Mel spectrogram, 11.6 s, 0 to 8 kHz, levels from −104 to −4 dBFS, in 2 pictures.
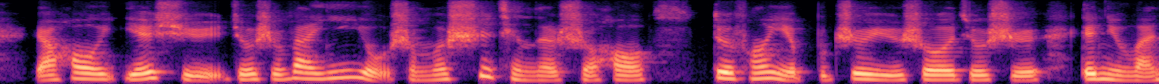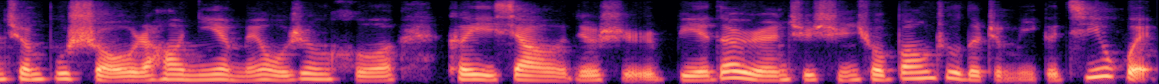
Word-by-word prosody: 然 165 - 0
后 200 -1 +4
也 185 +3 +3
许 165 -10 -2
就 180 -2 +1
是 185 -1 -2
万 200 0 +2
一 245 +3 -2
有 - - +1
什 165 - -7
么 170 +4 -3
事 295 - 0
情 175 - -6
的 150 -1 -2
时 155 - -5
候， 160 +2 -2 0.3
对 220 - +8
方 210 +1 +1
也 150 - +2
不 150 +1 -11
至 185 +3 +4
于 165 -1 +1
说 170 -1 +4
就 165 0 -1
是 150 -2 -2 0.2
跟 190 0 +7
你 180 - +1
完 150 +2 -2
全 185 -1 0
不 195 +1 -1
熟 140 -7 +2
儿， - - +3
然 155 +2 0
后 180 - +1
你 170 -1 -3
也 180 - +1
没 150 -1 -7
有 165 -4 0
任 185 +2 -2
何 145 -5 -4 0.2
可 180 - +2
以 175 -2 +4
向 155 -5 0
就 80 - -3
是 90 - -7
别 150 -1 +1
的 230 +7 +3
人 160 -4 +2
去 170 -2 -4
寻 155 -1 -8
求 170 0 +1
帮 210 +6 0
助 230 -2 0
的 160 - -1
这 - - -9
么 - - -14
一 - - -11
个 - - -7
机 260 +2 -1
会。 - - +2
175 Hz, 310 characters per minute, -21 LUFS, 155-195 Hz, 0.3 s, 对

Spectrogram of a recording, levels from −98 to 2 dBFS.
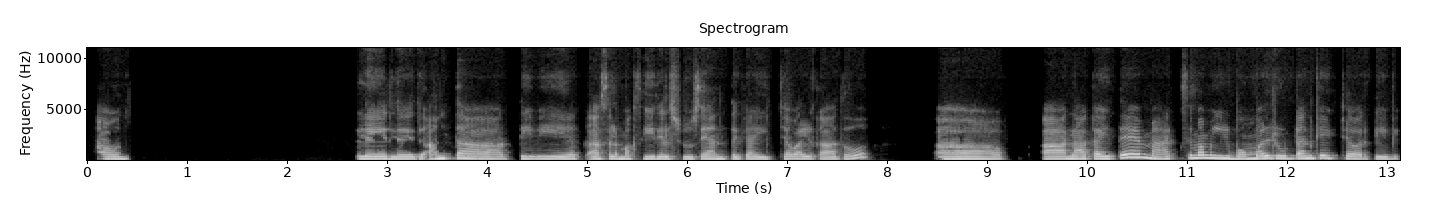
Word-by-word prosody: అవును. 190 -3 -1 2.3
లేదు. 205 -1 +3
లేదు. 185 0 0
అంతా 220 +3 +3 0.6
టీవీ 205 -1 -1 0.3
క్ - - -36
అసలు 195 0 -2
మాకు 190 0 -4
సీరియల్స్ 195 0 0
చూసేంతగా 185 -1 -2
ఇచ్చేవాళ్ళు 200 +2 -3
కాదు. 180 +3 -3 0.9
ఆహ్, 190 0 +1 0.5
ఆహ్, 200 0 +1
నాకైతే 210 +5 +2 0.3
మాక్సిమం 220 +6 +1
ఈ - - +4 0.2
బొమ్మలు 210 +4 +3
చూడ్డానికే 235 +1 +2
ఇచ్చేవారు 210 -5 -3
టీవీ. 190 -1 -3
200 Hz, 95 wpm, -22 LUFS, 190-215 Hz, 2.3 s, ఈ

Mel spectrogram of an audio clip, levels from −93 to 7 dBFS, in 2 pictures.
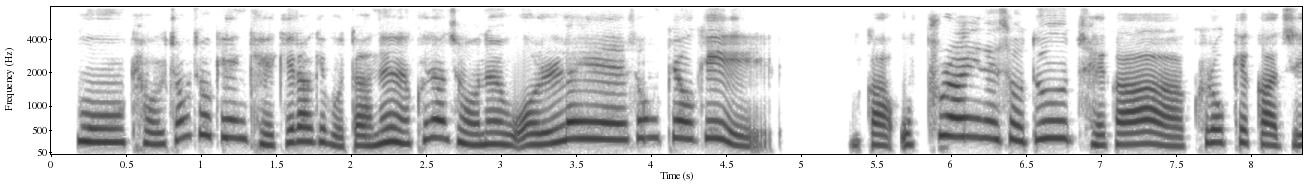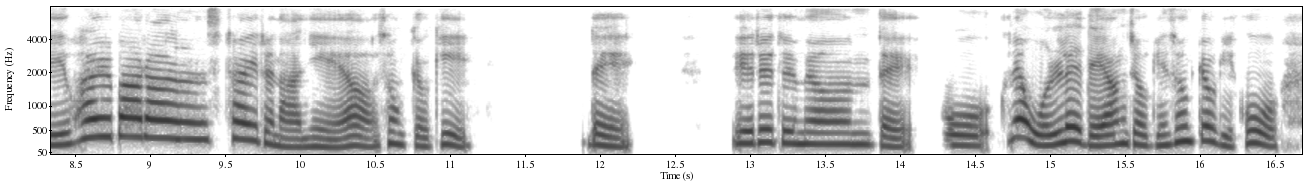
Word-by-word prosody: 뭐 270 -2 +2
결정적인 350 - -2
계기라기보다는 240 - 0
그냥 345 +5 0
저는 230 -5 0
원래 320 +11 +3
성격이 345 - -1 0.6
그러니까 210 -3 -2
오프라인에서도 345 - +1
제가 220 -2 +2
그렇게까지 220 -6 -1
활발한 360 - +4
스타일은 310 - -1
아니에요 175 +2 -2
성격이. 205 -3 -4 0.7
네. 200 -6 -2 0.7
예를 245 +2 +1
들면 230 -2 -1
네 180 -3 -2 0.2
뭐 200 -1 -2
그냥 350 -2 +2
원래 230 +7 +4
내향적인 205 0 0
성격이고 255 - -1
245 Hz, 260 characters per minute, -22 LUFS, 210-330 Hz, 0.7 s, 활발한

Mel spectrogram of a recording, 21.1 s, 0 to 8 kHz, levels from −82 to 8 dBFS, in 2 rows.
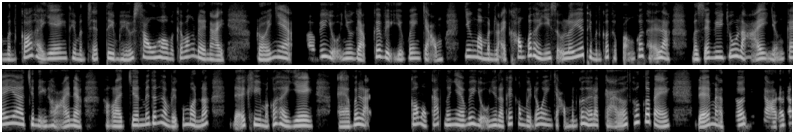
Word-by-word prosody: mình 190 -1 -4
có 270 - +1
thời 290 - 0
gian 220 +1 +1
thì 225 0 -2
mình 185 -2 -3
sẽ 195 - -2
tìm 215 -4 +2
hiểu 190 +1 -1
sâu 245 0 +1
hơn 240 -4 +3
về 200 - -6
cái 235 - -3
vấn 285 +2 -2
đề 220 -5 +3
này. 190 -3 0 0.4
Rồi 185 -2 +1
á - - +2
nha, 250 -1 +1 0.2
ơ, 205 - -5
ví 300 +1 +2
dụ 245 - +1
như 225 +1 -1
gặp 195 -4 +2
cái 290 +1 +3
việc 235 -6 +1
gì 190 - 0
quan 225 +1 0
trọng 195 -3 -3 0.3
nhưng 290 -1 -1
mà 250 - +4
mình 200 -3 0
lại - - -1
không 265 -1 +1
có 335 - +3
thời 250 -10 +3
gian 220 - +1
xử 230 - -3
lý 240 +6 +3
á, 345 - +4
thì 265 - 0
mình 185 -2 -5
có 265 - -2
thực - - -9
vẫn 210 - -4
có 310 +7 0
thể - - -4
là 240 -3 +4 0.3
mình 195 - +2
sẽ 215 - +1
ghi 255 +1 +1
chú 295 +6 +1
lại 220 -6 +1
những 210 +1 -5
cái, 260 +6 +1
a, 285 -3 +4
trên 255 -2 -1
điện 200 -2 -1
thoại 205 -2 -1
nè, 205 -3 +3 0.3
hoặc - - -6
là 190 -1 +4
trên 230 0 +1
máy 265 +2 -1
tính 300 +1 +1
làm 280 -6 +1
việc 190 - -2
của 245 - -4
mình 240 -6 +2
á, 255 +5 +2 0.3
để - - +2
khi 245 -3 0
mà 195 - -1
có 260 - 0
thời 225 -8 +2
gian 210 +1 +5 0.3
à, 180 0 +1
với 260 +1 +4
lại 235 - -1 0.5
có 260 +1 +2
một 250 - 0
cách 255 +4 -4
nữa 235 - +1
nha, 235 -3 +2
ví 275 +2 +2
dụ 235 - -1
như 215 +3 0
là 205 -3 +2
cái 275 +7 -1
công 265 -4 -4
việc 200 - -1
đó 250 - 0
quan 250 -4 -1
trọng, 195 - -7
mình 205 0 -4
có 290 - +1
thể 240 -3 +3
là 235 - +1
cài - - -3
báo 240 - +3
thức 340 +2 +1
á 365 - +6
bạn, 190 +2 +3 0.3
để 180 +6 +5
mà 245 -3 0 0.2
tới 240 +5 +4
cái 305 - -35
giờ 195 -3 +1
đó 220 - +2
đó 310 - +2
230 Hz, 315 wpm, -23 LUFS, 205-265 Hz, 0.5 s, á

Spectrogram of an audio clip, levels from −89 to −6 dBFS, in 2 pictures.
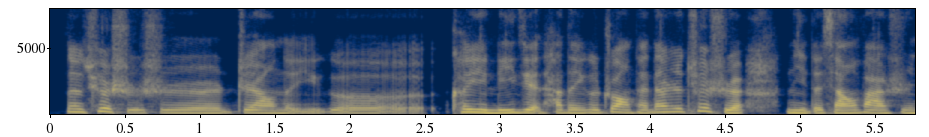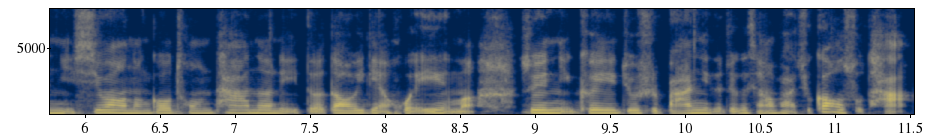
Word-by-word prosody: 那 225 - +5
确 245 +5 +3
实 185 -4 -3
是 180 -2 -3
这 190 - -1
样 170 -2 +1
的 170 - -4
一 200 - -7
个 180 -3 -5
可 210 0 +4
以 205 -1 +8
理 185 +1 +4
解 195 -1 +3
他 - - -2
的 185 -1 0
一 - - -1
个 185 - 0
状 200 0 +3
态， 185 -1 -1
但 215 +2 +4
是 230 - +3
确 275 +4 +1
实 180 -6 +2 0.3
你 185 -2 +2
的 170 - -2
想 175 0 +2
法 185 -3 +4
是 175 +1 -4
你 165 -1 -2
希 160 +4 -4
望 190 -2 +5
能 160 0 -4
够 170 0 -1
从 170 -1 -6
他 180 0 -2
那 175 -1 +1
里 155 - -6
得 - - -4
到 165 -1 +2
一 165 - -1
点 170 0 -4
回 - - -3
应 180 +2 -1
嘛。 215 - -1 0.3
所 190 -2 +4
以 - - +6
你 180 +3 +1
可 195 -3 -1
以 175 -1 +3
就 170 -1 -3
是 165 - -7
把 160 - -2
你 175 +1 +1
的 - - -8
这 - - -5
个 170 - -3
想 165 0 -4
法 165 - -4
去 - - -13
告 220 -3 +4
诉 180 - -9
他， - - -1
180 Hz, 325 characters per minute, -24 LUFS, 170-190 Hz, 0.3 s, 以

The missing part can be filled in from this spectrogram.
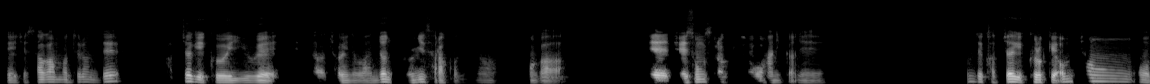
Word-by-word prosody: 그때 105 - -9
이제 90 -2 -14
사과 115 +6 -1
1 115 - -4
번 110 -2 -8
드렸는데 120 +5 -5 0.4
갑자기 120 -8 +1
그 100 -1 +2
이후에 90 -2 +2 0.2
진짜 80 - -12
저희는 90 -1 -3
완전 90 +8 0
조용히 105 +5 -3
살았거든요. 90 -2 -9 0.3
뭔가. 85 -3 -6 0.9
예 105 -2 +9
죄송스럽기도 100 -2 -3
하니까. 95 -2 -8
예. 85 -2 -14 1.4
근데 130 -1 -5
갑자기 110 +2 +5
그렇게 110 0 +5
엄청 135 -2 -3
어 105 -2 -2
100 Hz, 295 characters per minute, -27 LUFS, 90-120 Hz, 1.4 s, 예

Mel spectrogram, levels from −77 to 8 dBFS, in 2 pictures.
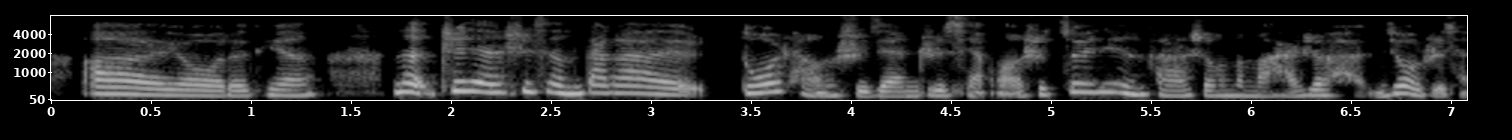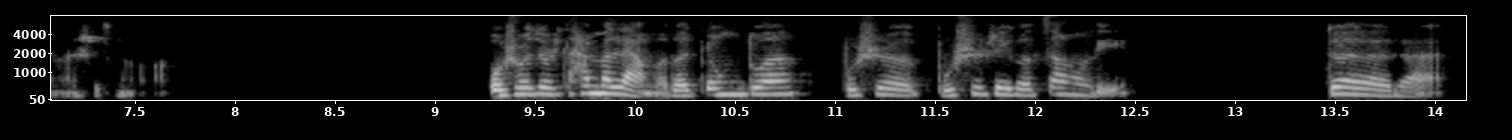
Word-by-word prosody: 哎 230 -4 +3
哟， 190 -1 -1
我 175 - -1
的 175 0 -2
天， 190 +1 -5 0.4
那 300 -1 +3
这 340 +5 +2
件 305 -3 +3
事 310 +3 -1
情 275 -6 +2
大 270 +1 -1
概 255 -5 0 0.2
多 280 +4 +2
长 325 - -6
时 170 -3 -3
间 165 0 -3
之 180 +1 -4
前 185 - -6
了， 250 - -3
是 215 - -4
最 300 +7 -3
近 275 -7 -1
发 180 -5 -6
生 180 -2 -5
的 180 - -6
吗？ 165 - -7
还 - - -5
是 195 +1 -2
很 190 - -7
久 255 -2 +1
之 - - -4
前 - - -13
的 - - -12
事 - - -7
情 - - -13
了？ - - -20 1.6
我 190 - +8
说 230 +2 +4
就 235 0 +4
是 225 - -2
她 245 +2 0
们 255 -1 +8
两 225 - +6
个 275 - -2
的 185 0 +3
争 220 +3 +1
端， 230 +1 +3 0.2
不 195 - -1
是 205 -2 0
不 185 - -1
是 240 +4 -2
这 225 -1 +3
个 200 -2 0
葬 210 -2 -2
礼。 270 - -7 0.9
对 240 -1 +5
对 195 -3 +2
对。 165 - -4
225 Hz, 245 characters per minute, -24 LUFS, 190-255 Hz, 1.6 s, 我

